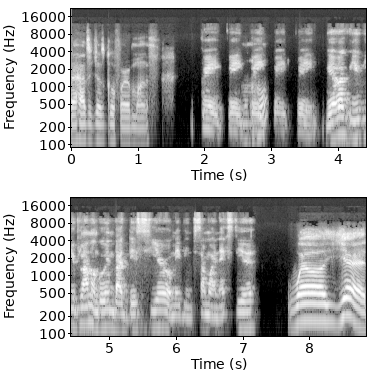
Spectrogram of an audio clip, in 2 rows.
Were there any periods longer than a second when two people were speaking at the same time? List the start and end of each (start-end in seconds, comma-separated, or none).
none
